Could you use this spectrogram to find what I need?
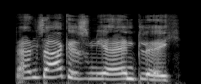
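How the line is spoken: Shouted. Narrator (German): schrie Sahira

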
